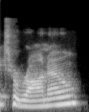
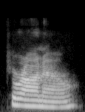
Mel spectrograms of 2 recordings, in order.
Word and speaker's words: Toronto: I think you say Toronto that's how you're supposed to say it yeah Toronto you're not supposed to pronounce the second t I had no idea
